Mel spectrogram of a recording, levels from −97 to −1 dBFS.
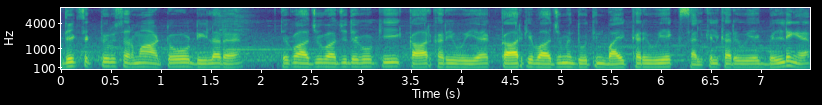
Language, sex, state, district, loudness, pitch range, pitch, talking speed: Hindi, male, Madhya Pradesh, Katni, -19 LUFS, 125-140 Hz, 130 Hz, 255 wpm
